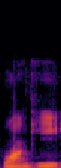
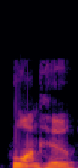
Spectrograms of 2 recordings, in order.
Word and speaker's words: Huang He: the Huang He is actually not pronounced as wonky it's pronounced as along who Huang who doesn't sound as great as Wang he it's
